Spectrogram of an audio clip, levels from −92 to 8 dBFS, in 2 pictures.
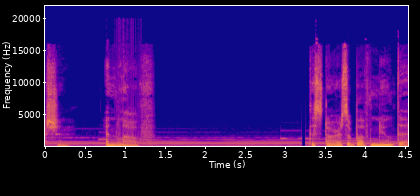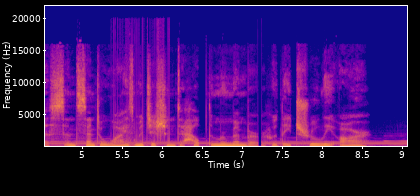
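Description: From 0.86 to 1.19 s, and again for longer from 5.36 to 6.09 s, processor overload crackle tears through the sound. The processor fell behind and repeatedly missed deadlines for very small buffers, well under a millisecond each. It skipped the missed audio and replayed nothing, leaving dozens of tiny hard-edged holes. The result is gritty crackle that stops abruptly. A waveform shows dense notches, and a spectrogram shows a smear of broadband vertical streaks across the affected spans.

At 3.20 to 3.25 s and 7.19 to 7.24 s there is a gap between chunks, about 48 ms of silence each time. The two holes fall exactly 4 s apart, which points to audio delivered in 4-second chunks with a late start or padding at each join. The sound is interrupted but not lost, and each hole is heard as a brief clean dropout. The waveform shows a flat near-silent segment with sharp edges, and the spectrogram shows a blank vertical band.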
